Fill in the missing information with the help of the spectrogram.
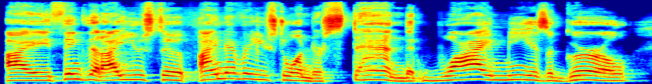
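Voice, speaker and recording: Frank, expressive woman podcast guest. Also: mid-range voice, normal speed. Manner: expressive and frank, laughs often. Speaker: guest, real estate company founder. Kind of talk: candid podcast interview.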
